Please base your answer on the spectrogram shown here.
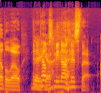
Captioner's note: laughs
